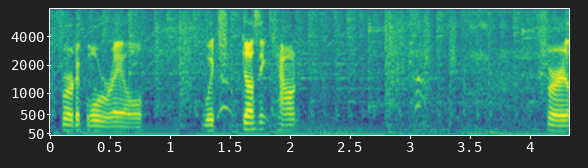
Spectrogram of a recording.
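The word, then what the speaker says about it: Faux: Fo's being very mean. His name's Fo, but it's spelled F-A-U-X because he's like bourgeois or whatever.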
